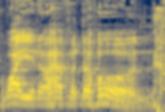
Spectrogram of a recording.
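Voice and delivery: mock, put-on film-style Italian accent. Quoting an italian family from a film, in an offensive italian accent. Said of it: "That's the offensive accent that's in the film".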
